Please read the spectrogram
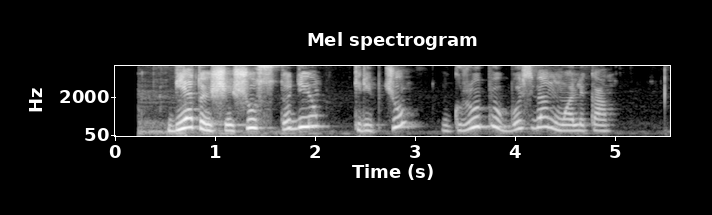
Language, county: Lithuanian, Panevėžys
